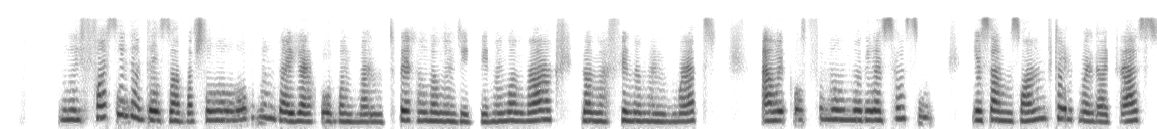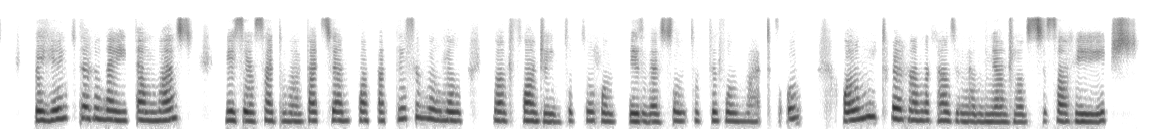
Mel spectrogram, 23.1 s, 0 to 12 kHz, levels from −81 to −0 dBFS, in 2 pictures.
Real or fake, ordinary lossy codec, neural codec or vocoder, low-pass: fake; Opus, 64 kbps; codec, 16 kHz, 0.5 kbps, FreqCodec, smaller model; 7.2 kHz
